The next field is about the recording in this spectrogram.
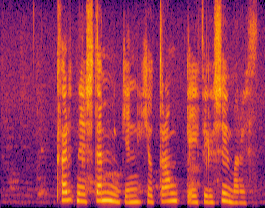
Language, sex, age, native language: Icelandic, female, 12, Icelandic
